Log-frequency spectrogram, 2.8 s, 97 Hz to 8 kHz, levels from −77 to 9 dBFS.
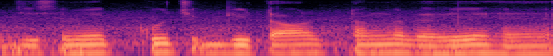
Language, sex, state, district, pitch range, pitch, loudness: Hindi, male, Uttar Pradesh, Shamli, 115-120 Hz, 120 Hz, -12 LUFS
